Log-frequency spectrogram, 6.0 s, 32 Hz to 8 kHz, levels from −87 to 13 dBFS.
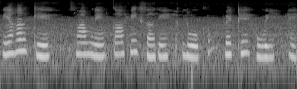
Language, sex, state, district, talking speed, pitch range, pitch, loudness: Hindi, female, Madhya Pradesh, Dhar, 90 wpm, 245-290 Hz, 260 Hz, -14 LUFS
